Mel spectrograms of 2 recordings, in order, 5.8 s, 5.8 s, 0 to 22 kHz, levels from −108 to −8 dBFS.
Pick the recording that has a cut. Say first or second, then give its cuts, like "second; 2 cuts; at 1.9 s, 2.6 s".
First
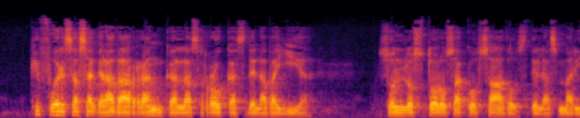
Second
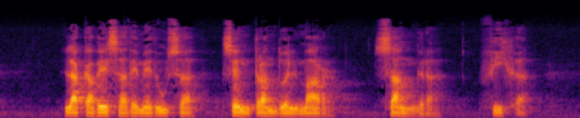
first; 1 cut; at 3.7 s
